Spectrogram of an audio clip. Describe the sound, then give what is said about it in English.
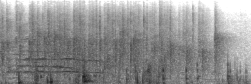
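Audience applause at a comedy show, sharp scattered claps that start fairly lively, then thin out into sparse, separate hits and fade toward the end. “Round of applause for these two”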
